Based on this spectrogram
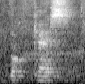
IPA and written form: ˈbʊk̚keɪs (bookcase)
